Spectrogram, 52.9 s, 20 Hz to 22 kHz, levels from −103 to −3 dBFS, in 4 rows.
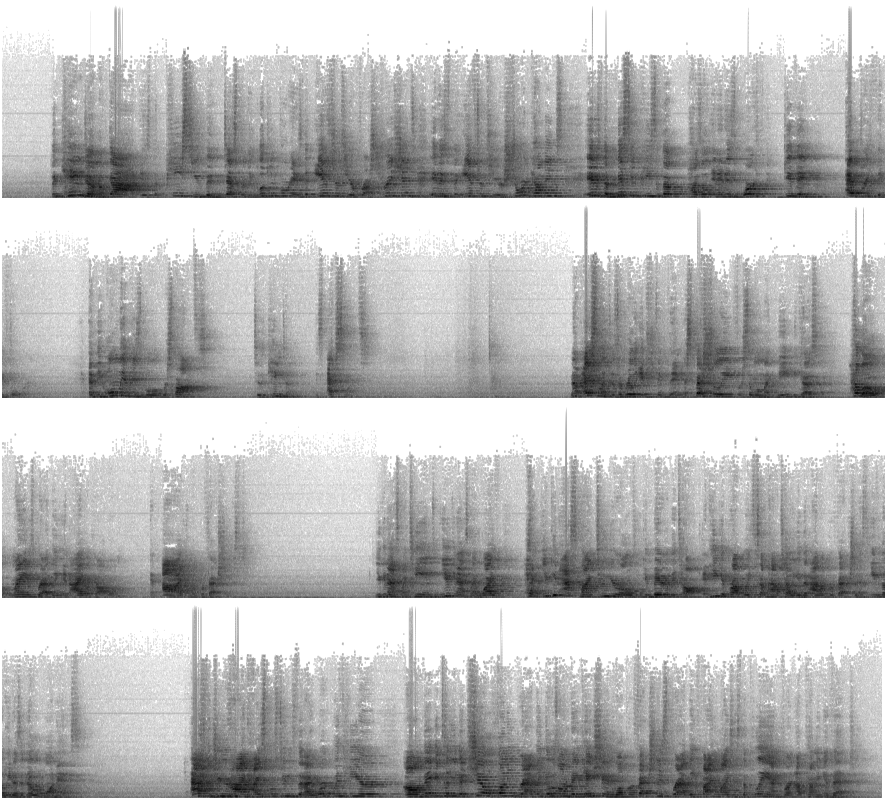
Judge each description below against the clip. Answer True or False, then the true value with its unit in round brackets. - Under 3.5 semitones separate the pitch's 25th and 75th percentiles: False (4.8 semitones)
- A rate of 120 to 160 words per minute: False (175 wpm)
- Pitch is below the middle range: False (245 Hz)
